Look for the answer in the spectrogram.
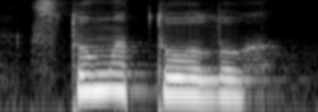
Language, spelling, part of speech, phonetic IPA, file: Ukrainian, стоматолог, noun, [stɔmɐˈtɔɫɔɦ], Uk-стоматолог.ogg
- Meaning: dentist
